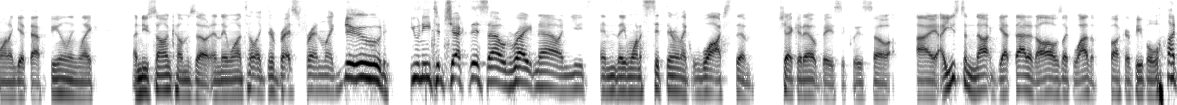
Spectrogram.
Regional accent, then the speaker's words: Canada; Yeah, like I'm Canadian, as you can probably tell. Like I'm super AAA and like, you know, I'm not like usual European, but my family is all Euro, so like, and Slavic.

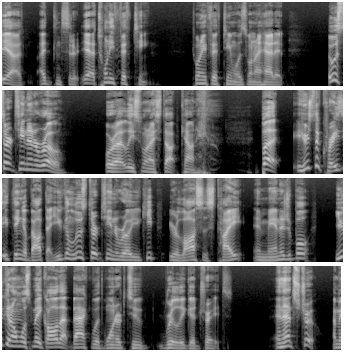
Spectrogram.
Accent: Florida, United States; being that I'm from Florida and got a little redneck in me anyway.

